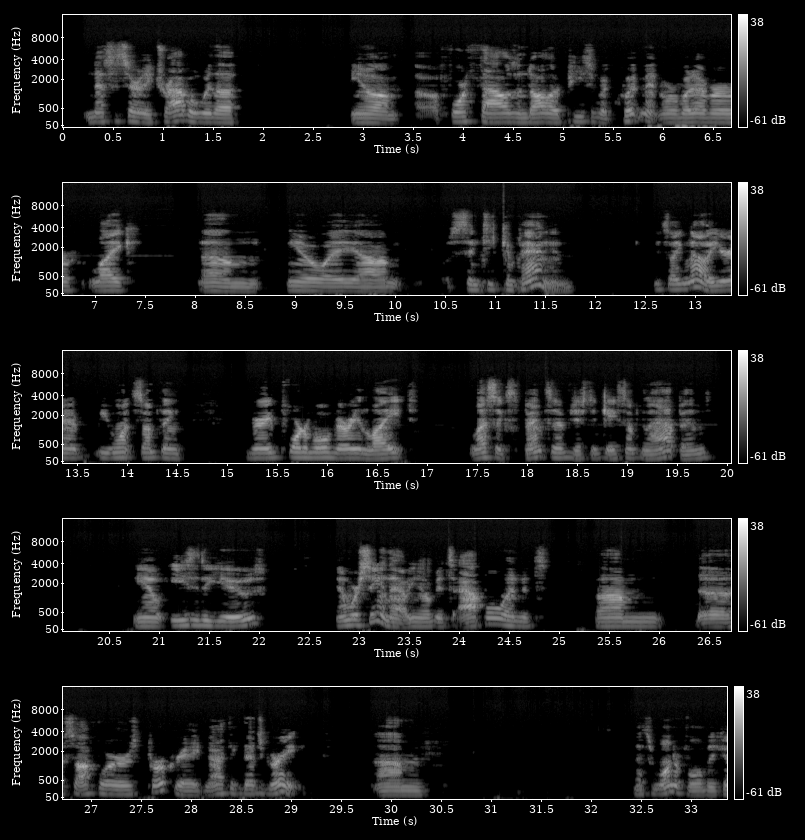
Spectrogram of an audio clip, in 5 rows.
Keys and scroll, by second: 7.0 shift+space, 10.2 shift+space.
